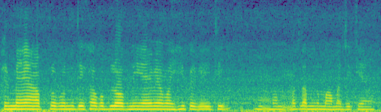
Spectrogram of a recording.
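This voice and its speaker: A woman's voice: medium pitch, monotone, fairly quick, gravelly, dull audio, noisy background. A woman in her thirties narrating a casual vlog voice-over, rambling and chatty with many restarts. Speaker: vlogger.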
